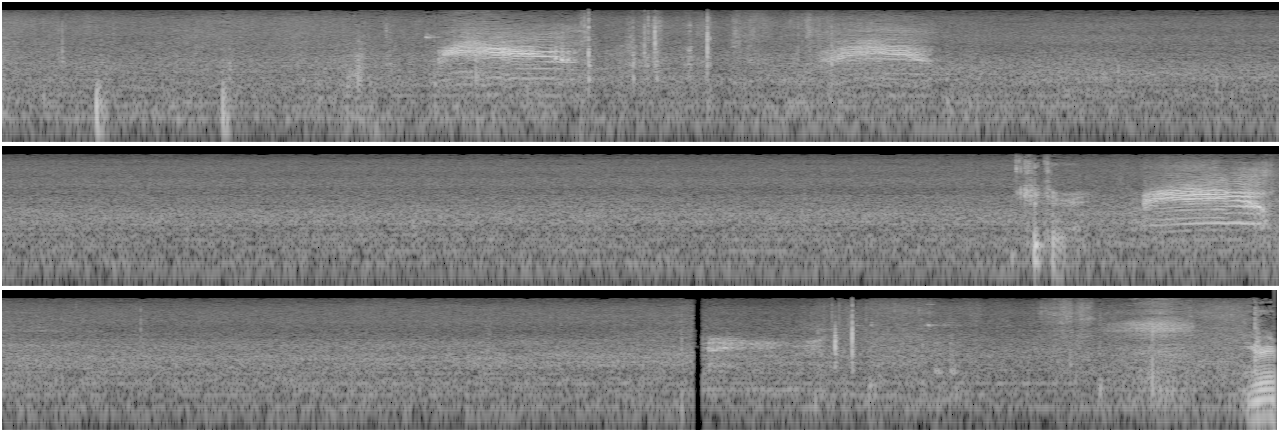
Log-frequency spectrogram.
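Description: A domestic cat meows in a few short bursts separated by quiet stretches indoors, with faint soft movement between calls.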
